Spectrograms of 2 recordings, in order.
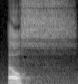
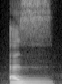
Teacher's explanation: الصفير هو هذا الصوت المصاحب للسين والصاد والزاي، صوت زائد يخرج من بين الأسنان، سببه ضيق المخرج، الأسنان تنغلق على بعضها البعض فالمتنفس يكون ضيقا، والهواء إذا خرج من منفس ضيق كان معه صوت زائد، هو هذا صوت الصفير.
